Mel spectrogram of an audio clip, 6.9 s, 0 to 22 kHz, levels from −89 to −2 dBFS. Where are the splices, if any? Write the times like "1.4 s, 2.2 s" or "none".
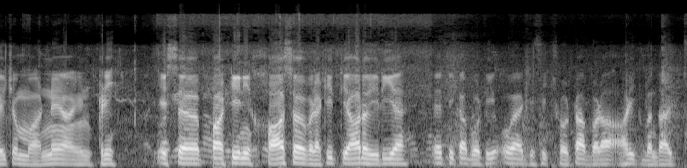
1.5 s, 4.2 s

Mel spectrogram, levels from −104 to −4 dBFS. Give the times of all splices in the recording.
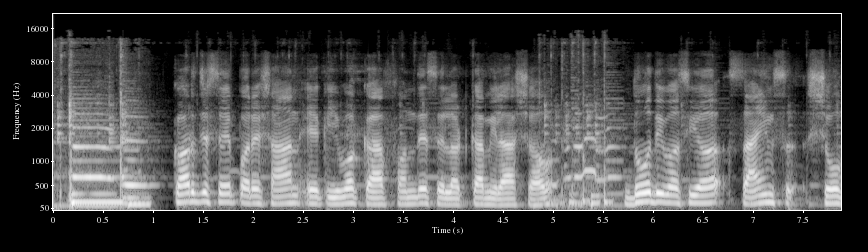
1.0 s

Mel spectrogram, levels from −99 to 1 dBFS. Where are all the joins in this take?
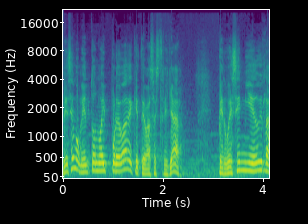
none

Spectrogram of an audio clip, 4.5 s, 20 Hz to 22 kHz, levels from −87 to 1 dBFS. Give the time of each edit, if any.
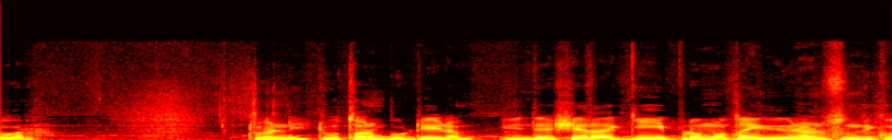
2.5 s

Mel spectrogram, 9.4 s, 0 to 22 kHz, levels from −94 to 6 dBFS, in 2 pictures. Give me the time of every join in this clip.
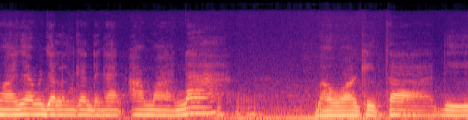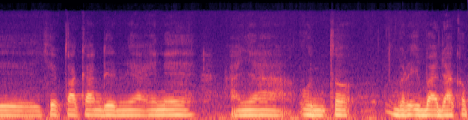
none

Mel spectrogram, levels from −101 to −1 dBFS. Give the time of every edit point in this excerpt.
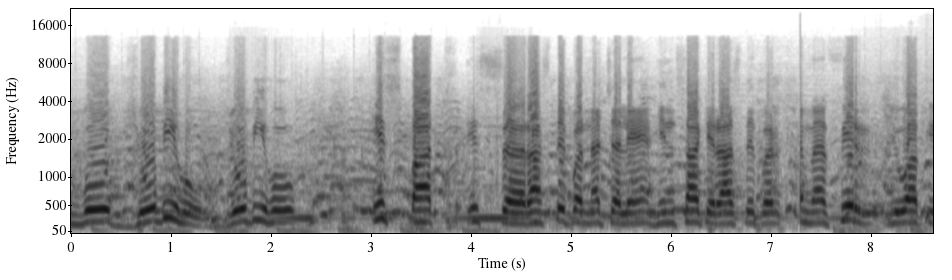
7.3 s

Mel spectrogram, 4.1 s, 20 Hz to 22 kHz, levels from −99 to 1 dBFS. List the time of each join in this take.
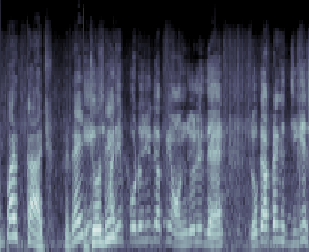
1.1 s

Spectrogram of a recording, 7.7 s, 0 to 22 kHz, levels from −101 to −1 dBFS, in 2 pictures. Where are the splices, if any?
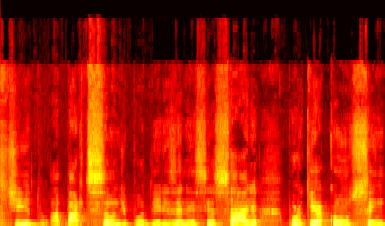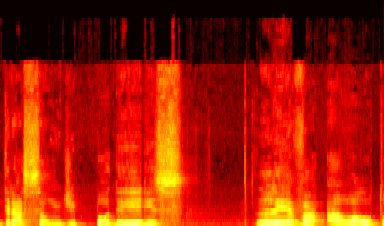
none

